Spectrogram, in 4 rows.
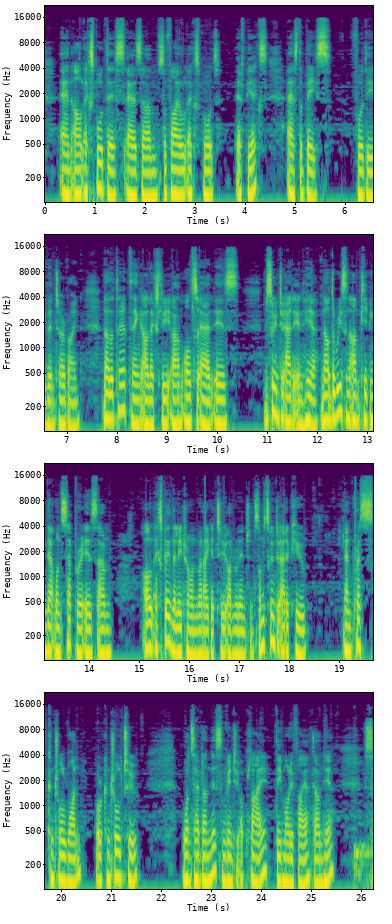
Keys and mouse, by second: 0.6 middle click, 6.1 click, 11.5 a, 15.3 shift+a, 19.8 ctrl+1, 20.8 ctrl+2, 24.2 click, 25.2 middle click.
